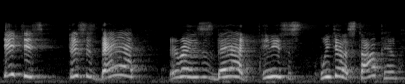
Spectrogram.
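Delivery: squeaky little bird voice, way up high; tiny panicking birds. Acted. Teacher voicing little desert birds in a squeaky panic. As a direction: play a tiny frantic bird crying alarm. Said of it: "these little birds going".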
